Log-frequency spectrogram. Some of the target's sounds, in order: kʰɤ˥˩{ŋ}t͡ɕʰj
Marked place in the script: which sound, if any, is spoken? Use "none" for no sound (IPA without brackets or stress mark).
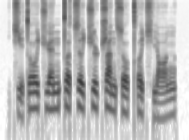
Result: none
